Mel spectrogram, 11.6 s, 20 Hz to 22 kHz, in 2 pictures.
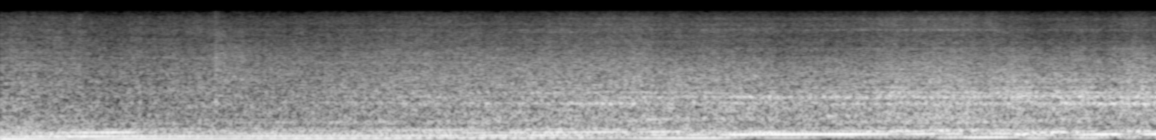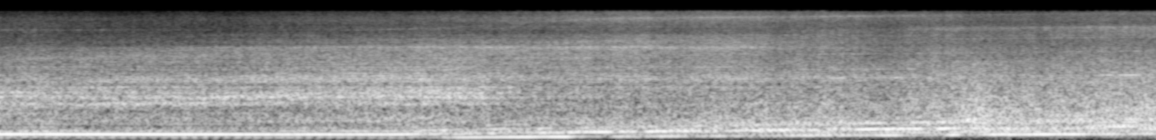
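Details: Volvo 850 turbo on a dyno under load: loud turbo engine with an uneven, stumbling beat; suspected misfires that only show on the dyno, not on the street, with the mixture running lean at the end.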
